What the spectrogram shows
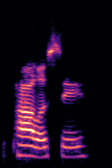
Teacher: the strength is on the first syllable · The stress is on the first syllable, pa. The last syllable, because it ends in a vowel sound, e, tends to be a little longer.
